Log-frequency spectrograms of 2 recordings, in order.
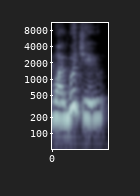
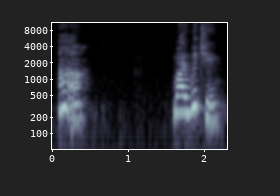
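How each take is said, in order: First: It sounds harsh and self-judging. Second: It sounds gentle and curious.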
